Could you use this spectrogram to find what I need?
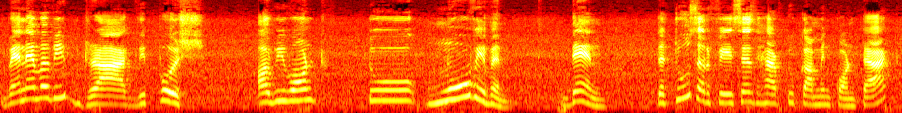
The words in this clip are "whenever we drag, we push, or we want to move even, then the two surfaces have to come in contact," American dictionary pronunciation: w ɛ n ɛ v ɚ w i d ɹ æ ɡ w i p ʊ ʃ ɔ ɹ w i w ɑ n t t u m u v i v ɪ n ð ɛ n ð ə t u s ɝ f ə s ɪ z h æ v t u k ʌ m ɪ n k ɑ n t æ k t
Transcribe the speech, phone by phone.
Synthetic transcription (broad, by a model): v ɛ n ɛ v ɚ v i d ɹ æ ɡ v i p ʊ ʃ ɔ ɹ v i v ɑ n t t u m u v i v ɪ n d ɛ n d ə t u s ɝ f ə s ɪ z h æ v t u k ʌ m ɪ n k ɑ n t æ k t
